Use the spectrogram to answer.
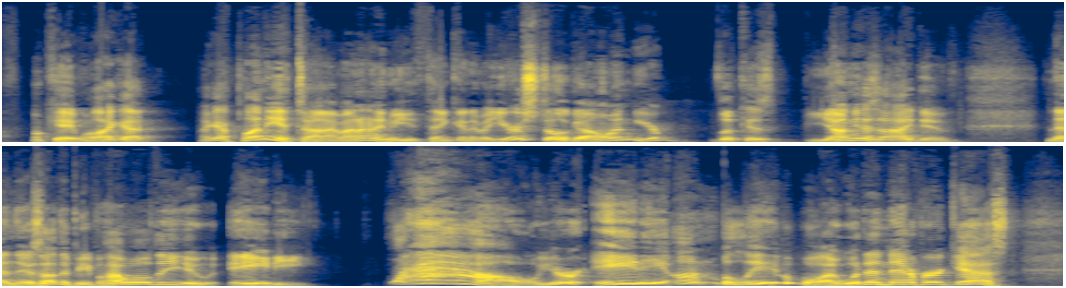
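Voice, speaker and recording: The man's tone is bright and sharp. Vocal fry runs through his voice. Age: 60s. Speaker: small business owner. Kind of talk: podcast interview. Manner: casual, animated.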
